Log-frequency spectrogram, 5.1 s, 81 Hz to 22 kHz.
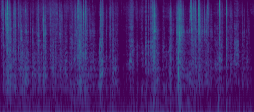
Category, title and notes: Sound effects > Other mechanisms, engines, machines
metal shop foley -096
bam, bang, boom, bop, crackle, foley, fx, knock, little, metal, oneshot, perc, percussion, pop, rustle, sfx, shop, sound, strike, thud, tink, tools, wood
